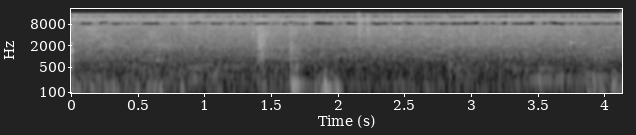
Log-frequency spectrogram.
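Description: Light rain falling and dripping on a wet brick lane, with a few low thumps and clicks, the loudest about two seconds in.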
